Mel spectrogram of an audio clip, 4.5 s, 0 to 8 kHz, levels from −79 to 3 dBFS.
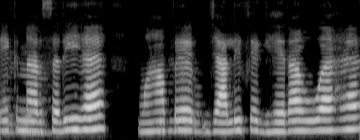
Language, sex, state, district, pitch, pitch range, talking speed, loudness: Hindi, female, Jharkhand, Deoghar, 215 Hz, 205-225 Hz, 135 wpm, -19 LUFS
